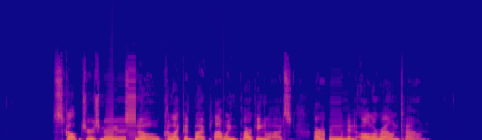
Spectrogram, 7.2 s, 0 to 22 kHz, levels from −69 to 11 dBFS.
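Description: Speech with two kinds of fault. DC steps at 1.42 s, 3.35 s (between "collected by" and "parking lots are") and 6.04 s (after "all around") give low thumps as the zero line jumps, then the offset decays away through a 20 Hz high-pass. Robotic sound from repeated short buffers appears from 1.57 to 2.06 s, and from 4.80 to 5.32 s (between "parking lots are" and "all around"). Both stretches carry a metallic 100 Hz buzz, which fits a 10 ms buffer being replayed. The likely cause is audio arriving too seldom. The first stretch is entirely repeats. The second is mostly repeats.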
